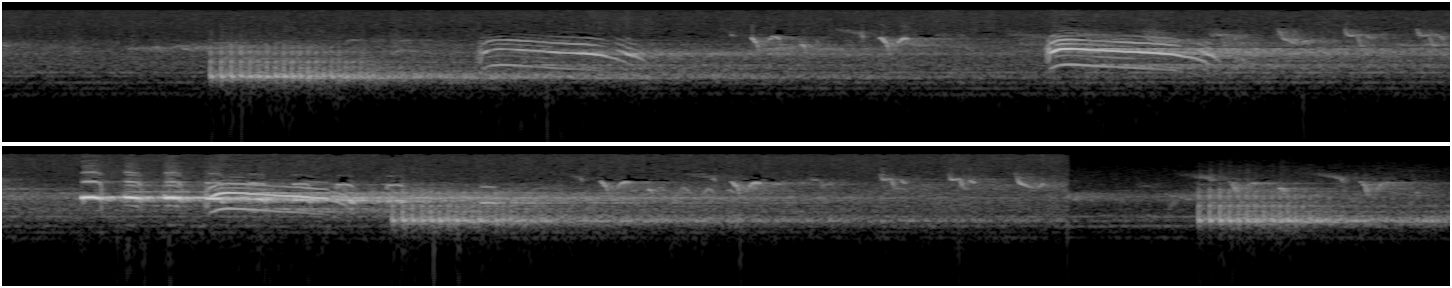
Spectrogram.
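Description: Birds calling: many short chirps and several arching whistles that fall in pitch, over a steady high hum that starts and stops a few times.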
